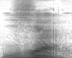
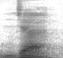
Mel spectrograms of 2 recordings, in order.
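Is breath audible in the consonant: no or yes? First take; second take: yes; no. First: The consonant has clearly audible breath flowing out. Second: The consonant is voiced with no audible breath. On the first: The speaker calls it wrong. "jim dengan hams, lawan dari jahar" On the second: The speaker calls it right. "Seperti ini suara jim fasih"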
